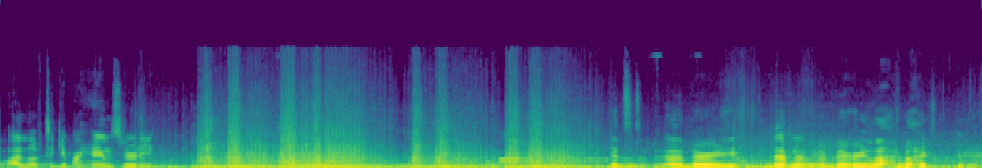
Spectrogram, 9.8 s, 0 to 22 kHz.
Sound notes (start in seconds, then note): 1.5 bike engine revving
